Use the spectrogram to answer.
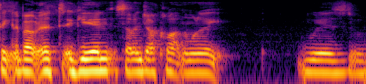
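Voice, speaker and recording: Flat and monotone, a man's medium-pitched voice carries a dark, mellow tone. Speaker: football fan streamer. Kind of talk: live stream watch-along, casual chat. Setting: live stream. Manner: casual, rambling.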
